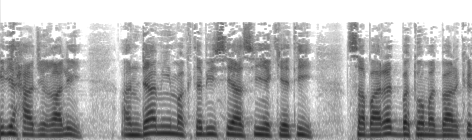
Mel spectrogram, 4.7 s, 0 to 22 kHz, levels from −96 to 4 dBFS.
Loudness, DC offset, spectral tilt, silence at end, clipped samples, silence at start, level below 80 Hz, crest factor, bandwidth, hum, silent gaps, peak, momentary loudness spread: -17 LUFS; under 0.1%; -5.5 dB/octave; 0 s; under 0.1%; 0 s; -52 dBFS; 16 dB; 11.5 kHz; none; none; 0 dBFS; 8 LU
